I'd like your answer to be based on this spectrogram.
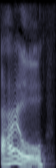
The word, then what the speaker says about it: aisle: So if you've never heard the word aisle before, it's spelt funny, A-I-S-L-E. I'm not going to spell all the words, but that's a funny one that is written a bit differently to how you would say it.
